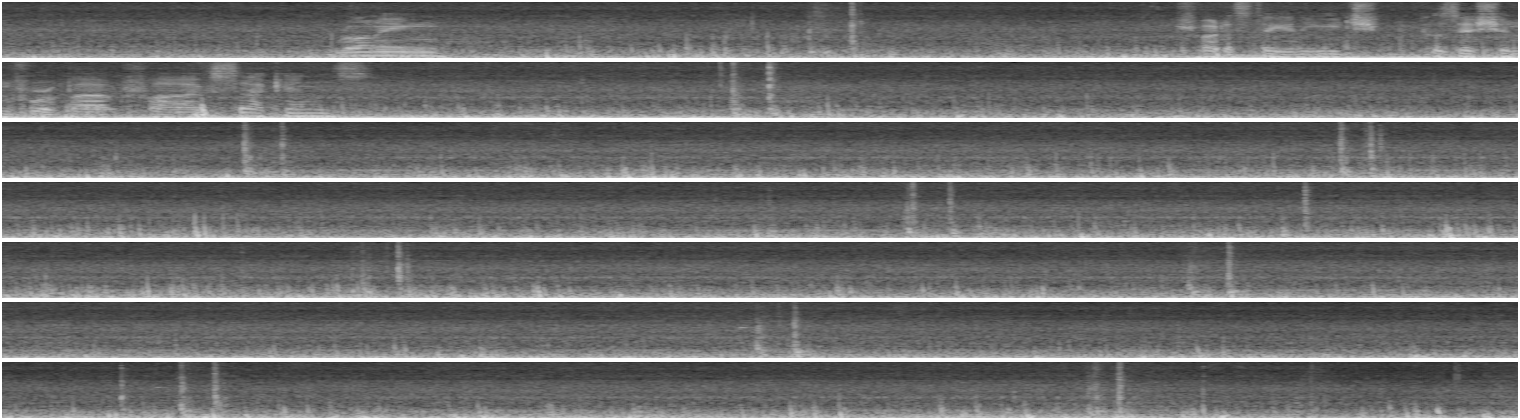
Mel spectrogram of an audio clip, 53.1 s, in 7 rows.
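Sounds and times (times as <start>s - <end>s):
car engine idling: 0.0s - 53.0s
gear selector clicks: 3.6s - 4.4s, 11.1s - 11.7s, 16.3s - 16.7s, 21.8s - 22.3s, 27.2s - 27.7s, 32.0s - 32.5s, 36.2s - 36.7s, 41.6s - 42.1s, 46.0s - 47.0s, 49.4s - 52.9s.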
